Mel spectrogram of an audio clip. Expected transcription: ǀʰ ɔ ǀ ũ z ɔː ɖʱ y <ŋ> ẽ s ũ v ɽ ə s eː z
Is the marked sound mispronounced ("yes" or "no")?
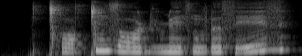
yes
